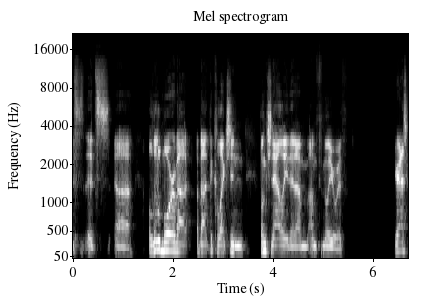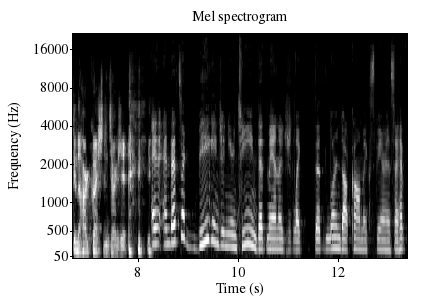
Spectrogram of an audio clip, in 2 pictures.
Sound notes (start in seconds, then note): 6.7 chuckles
